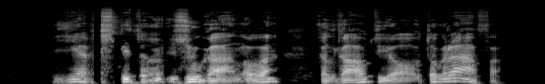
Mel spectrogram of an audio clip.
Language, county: Lithuanian, Telšiai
